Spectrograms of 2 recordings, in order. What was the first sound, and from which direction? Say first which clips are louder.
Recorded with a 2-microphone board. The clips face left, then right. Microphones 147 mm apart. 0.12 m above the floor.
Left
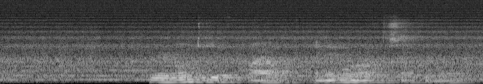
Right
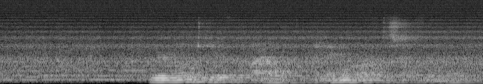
A man speaking: even; 15° left (ahead or behind).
